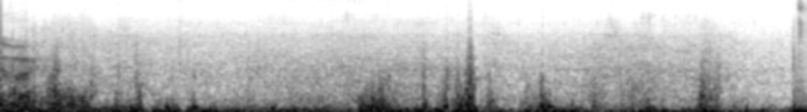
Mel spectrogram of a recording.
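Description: Wind buffeting the camera's microphone while riding a bicycle, a heavy, steady rumble with a few faint snatches of voice under it.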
